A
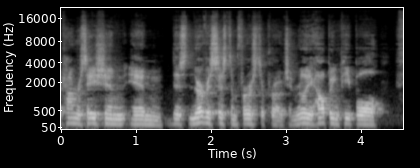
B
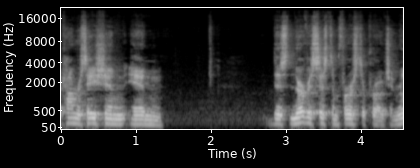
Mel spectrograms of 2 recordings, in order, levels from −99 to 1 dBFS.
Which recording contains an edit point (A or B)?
A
